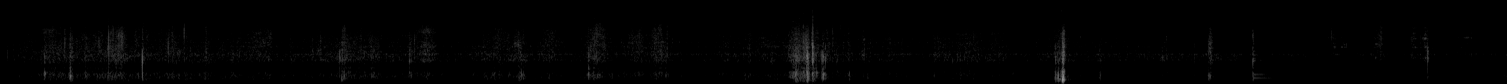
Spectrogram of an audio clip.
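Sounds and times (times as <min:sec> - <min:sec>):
padded jacket rustling: 0:00.5 - 0:10.7.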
